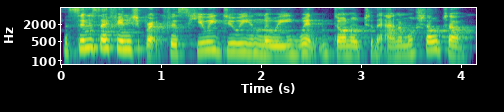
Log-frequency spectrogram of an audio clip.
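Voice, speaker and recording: A woman reading a children's bedtime story aloud. Her delivery is gentle and soothing, the calm pace of a storyteller settling listeners for sleep. Her pitch sits in an ordinary middle range. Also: quick pace.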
